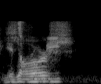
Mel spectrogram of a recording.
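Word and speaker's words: Gheorghe: It's Georges. – Georges, maybe it's G-H-E-O-R-G-H-E. But I saw it like the pronunciation guide laid it out as like two syllables. So it was like almost like Georges.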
